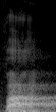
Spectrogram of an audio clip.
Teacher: Jadi jangan pa. Ini kalau mungkin sebagian di antara logat daerah antum mengucapkan F kok pa.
